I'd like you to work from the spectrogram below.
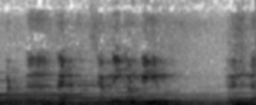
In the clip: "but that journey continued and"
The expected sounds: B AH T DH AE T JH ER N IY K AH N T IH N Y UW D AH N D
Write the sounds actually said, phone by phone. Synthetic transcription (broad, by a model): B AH T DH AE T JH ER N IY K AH N T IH N Y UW AH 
